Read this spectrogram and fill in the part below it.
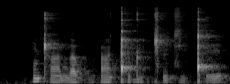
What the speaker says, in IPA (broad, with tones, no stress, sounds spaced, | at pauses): kʷ ə̃˦˥ ʈʰ ã˨ n a˨˥ kʷ ə̤˨˥ ʔ ã˨˥ ǃʰ ʏ˦˥ ɖ ʉ˨˥ ǀʰ ʏ˨ t͡ɕ e̤˨˥ ǃʰ e˨˥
